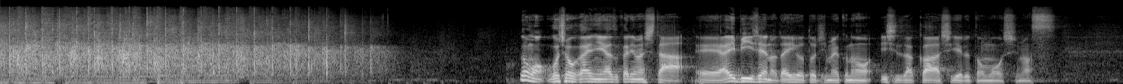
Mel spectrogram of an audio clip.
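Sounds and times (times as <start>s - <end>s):
applause: 0.0s - 4.2s
speech: 5.2s - 10.6s.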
